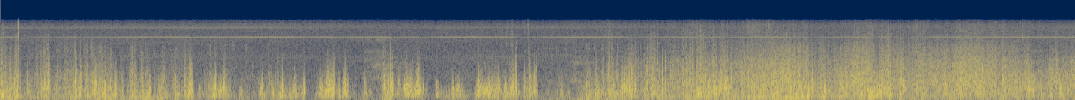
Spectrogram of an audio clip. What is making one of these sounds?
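Wind gusts and buffets against the microphone outdoors.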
